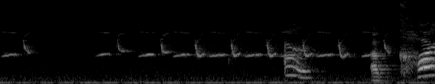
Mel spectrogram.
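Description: A cardinal sings a quick run of clear, slurred whistles, about three a second, while children's voices break in near the end.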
